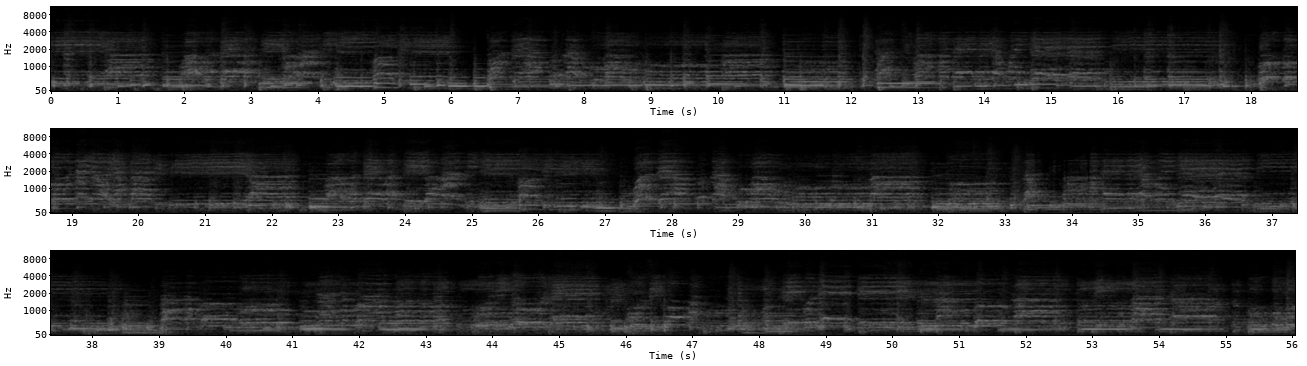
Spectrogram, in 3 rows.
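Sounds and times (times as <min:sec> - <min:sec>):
church choir singing a hymn: 0:00.0 - 0:56.0.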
